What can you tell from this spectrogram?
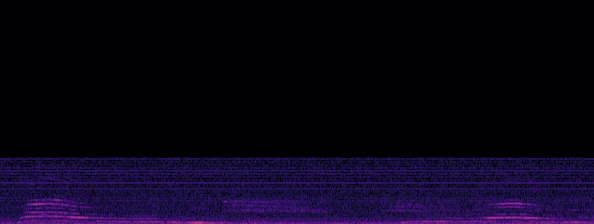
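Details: Fight between Simba, a pet cat, and a neighbouring cat, heard as two prolonged threatening wails, one early and one late, each bending up then sliding down into a low moan, with softer cries between.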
